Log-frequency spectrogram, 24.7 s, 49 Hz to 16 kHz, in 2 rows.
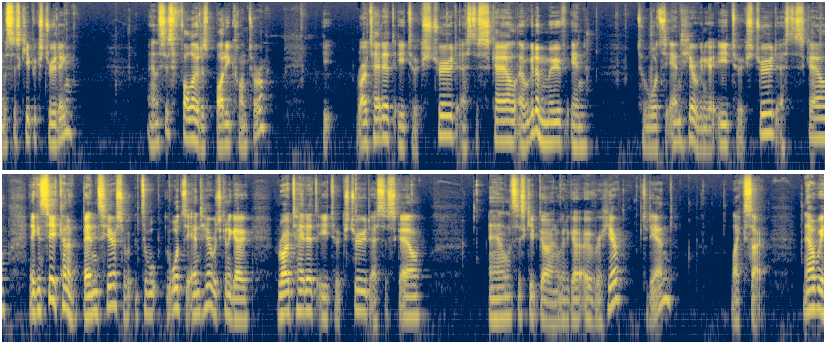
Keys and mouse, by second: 0.9 r, 1.9 g, 4.5 r, 5.7 e, 6.8 s, 7.7 g, 9.2 r, 10.8 e, 11.6 s, 16.4 e, 17.7 s, 18.5 g, 19.7 r, 20.6 e, 21.7 s, 22.8 g.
